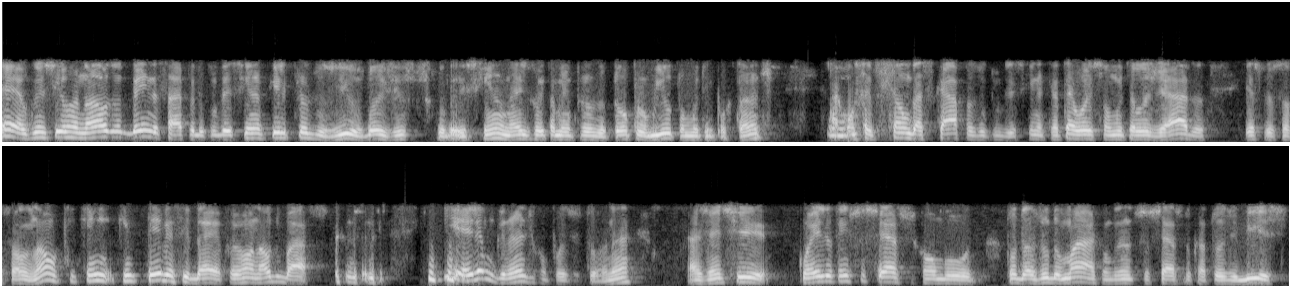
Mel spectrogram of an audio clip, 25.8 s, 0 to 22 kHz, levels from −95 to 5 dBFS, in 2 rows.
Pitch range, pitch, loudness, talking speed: 105-140 Hz, 115 Hz, -14 LUFS, 205 wpm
